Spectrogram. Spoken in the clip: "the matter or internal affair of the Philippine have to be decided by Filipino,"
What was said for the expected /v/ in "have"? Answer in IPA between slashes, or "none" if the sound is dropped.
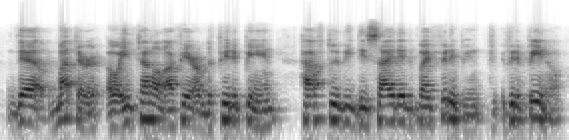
/f/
